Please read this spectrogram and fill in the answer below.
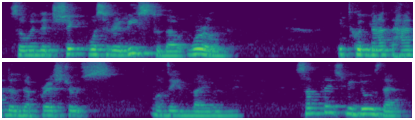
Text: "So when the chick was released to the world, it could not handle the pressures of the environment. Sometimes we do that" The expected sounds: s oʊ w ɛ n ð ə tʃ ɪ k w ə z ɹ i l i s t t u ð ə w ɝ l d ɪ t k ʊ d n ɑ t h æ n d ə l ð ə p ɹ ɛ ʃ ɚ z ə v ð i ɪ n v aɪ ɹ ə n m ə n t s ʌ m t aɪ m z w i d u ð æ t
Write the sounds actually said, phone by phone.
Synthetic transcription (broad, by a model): s oʊ w ɛ n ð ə tʃ ɪ k w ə s ɹ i l i s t t u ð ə w ɝ l d ɪ t k ʊ d n ɑ t h æ n d ə l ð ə p ɹ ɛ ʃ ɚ s ə v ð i ɪ n v aɪ ɹ ə n m ə n t s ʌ m t aɪ m s w i d u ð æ t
